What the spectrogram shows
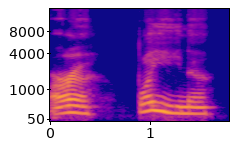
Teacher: ayn is from the middle of the throat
